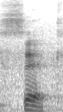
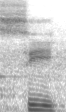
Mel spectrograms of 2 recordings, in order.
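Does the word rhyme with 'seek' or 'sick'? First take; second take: sick; seek. First: The vowel is short, like in sick. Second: The vowel is long, like in seek. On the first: The speaker calls it right. "It's actually sick" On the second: The speaker calls it wrong. "It's not seek"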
